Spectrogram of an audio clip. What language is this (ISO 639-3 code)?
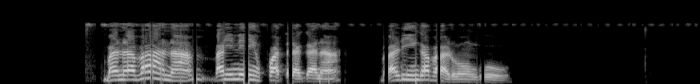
lug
